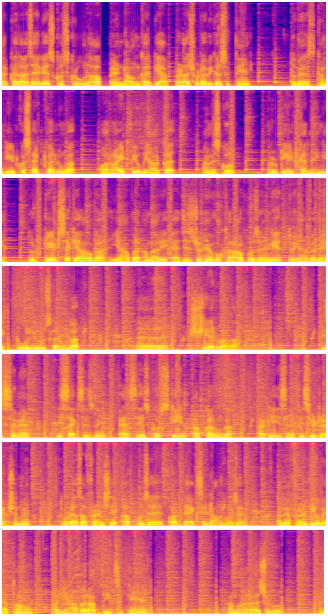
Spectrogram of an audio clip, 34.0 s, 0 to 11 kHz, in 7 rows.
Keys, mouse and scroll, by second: 0.8 scroll down 1, 0.9-1.3 scroll up 1, 1.3-1.8 scroll down 1, 1.8-2.1 scroll up 1, 2.1 scroll down 1, 2.3 scroll up 1, 2.5 scroll down 1, 2.7 scroll up 1, 3.0 scroll down 1, 3.3 right click, 3.7 middle click, 5.1-6.0 typing, 10.1 typing, 12.7-13.4 typing, 27.3-28.5 typing, 30.7 typing, 31.3 right click, 32.6-33.1 typing.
